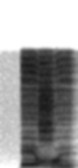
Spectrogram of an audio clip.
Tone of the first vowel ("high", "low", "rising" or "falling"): high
